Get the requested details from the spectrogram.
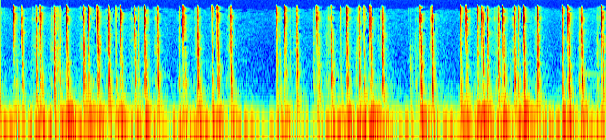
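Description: Long silver nails type on a low-profile mechanical keyboard with a gray frame and white and gray plastic keycaps. Rapid, bright plastic key taps come in quick runs with a brief pause in the middle, each tap short and dry with little ring.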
